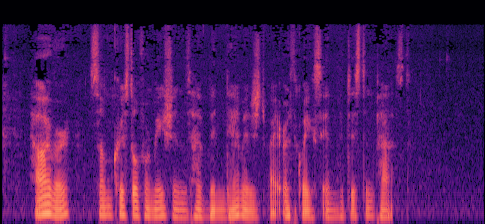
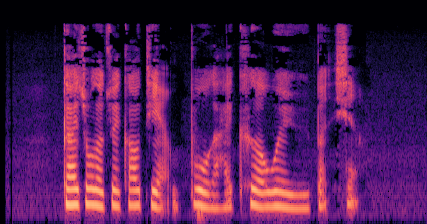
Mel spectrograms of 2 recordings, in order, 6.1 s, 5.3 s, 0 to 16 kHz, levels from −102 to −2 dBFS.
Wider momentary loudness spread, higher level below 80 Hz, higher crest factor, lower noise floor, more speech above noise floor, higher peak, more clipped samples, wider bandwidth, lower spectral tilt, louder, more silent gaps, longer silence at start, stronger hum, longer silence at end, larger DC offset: second, 10 LU vs 13 LU; first, -44 dBFS vs -64 dBFS; about the same, 24 dB vs 20 dB; about the same, -64 dBFS vs -61 dBFS; second, 34 dB vs 39 dB; second, -8 dBFS vs -4 dBFS; neither; about the same, 11.5 kHz vs 11.5 kHz; about the same, -5.5 dB/octave vs -5 dB/octave; second, -31 LUFS vs -23 LUFS; neither; second, 0.05 s vs 0.8 s; neither; first, 1.05 s vs 0.85 s; neither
